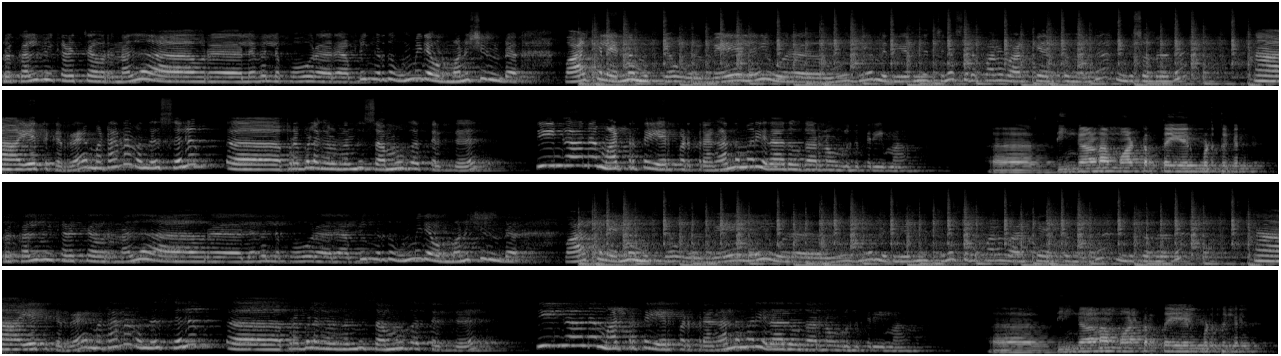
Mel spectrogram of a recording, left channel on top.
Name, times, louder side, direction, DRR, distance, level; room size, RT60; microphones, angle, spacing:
voice 1, 0.0-11.9 12.5-14.7 15.0-17.5 18.1-21.9 24.8-24.9, left 3 dB, 75° left, 4 dB, 2.6 m, -31 dB
sound 1, 5.8-12.6, equal, ahead, 2.7 m, -37 dB
voice 2, 22.6-25.1, left 2 dB, 45° left, 3 dB, 6.2 m, -31 dB
29.5 x 16.5 x 9.3 m, 0.84 s
head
